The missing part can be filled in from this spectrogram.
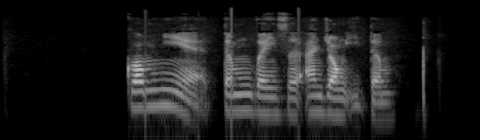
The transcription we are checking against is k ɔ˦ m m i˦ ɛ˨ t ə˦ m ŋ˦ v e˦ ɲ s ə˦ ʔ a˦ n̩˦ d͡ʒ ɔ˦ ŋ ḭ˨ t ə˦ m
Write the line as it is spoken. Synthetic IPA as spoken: k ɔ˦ m n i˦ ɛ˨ t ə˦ m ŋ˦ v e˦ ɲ s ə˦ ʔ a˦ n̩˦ d͡ʒ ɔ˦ ŋ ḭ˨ t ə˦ m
